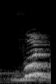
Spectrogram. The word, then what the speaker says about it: would: Would, would not. Wouldn't. You have to practice the pronunciation. Shouldn't, wouldn't. Should, would. Would. It is like wood.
